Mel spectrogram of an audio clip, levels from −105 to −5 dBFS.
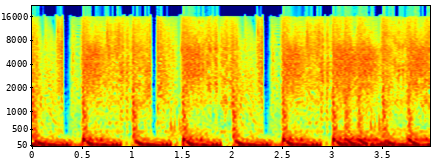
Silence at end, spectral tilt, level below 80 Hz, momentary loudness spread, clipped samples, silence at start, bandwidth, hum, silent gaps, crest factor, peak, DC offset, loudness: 0 s; -3 dB/octave; -12 dBFS; 4 LU; 1%; 0 s; 19.5 kHz; none; none; 8 dB; 0 dBFS; under 0.1%; -8 LUFS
